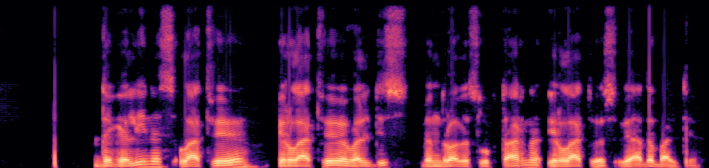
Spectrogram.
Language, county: Lithuanian, Vilnius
